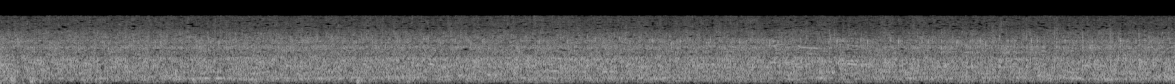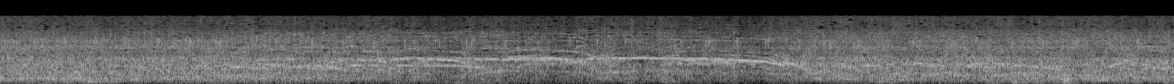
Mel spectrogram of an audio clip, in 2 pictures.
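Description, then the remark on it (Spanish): A crowd erupts into thunderous, sustained applause as the Sagrada Cena procession float enters Santa María, recorded by the COPE radio network: a dense, steady roar of clapping, with cheers and a few high whistles rising through it near the end. “pero sí el sonido recogido por la cadena COPE del momento en el que entra el paso de la Sagrada Cena por Santa María, que fue una explosión, como vais a escuchar.”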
